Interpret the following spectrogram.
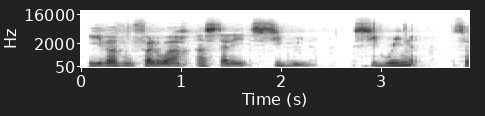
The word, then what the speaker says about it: Cygwin: Sous Windows, moi je fais tourner mon soft avec un logiciel, une espèce d'émulateur Linux Windows qui s'appelle Cygwin.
